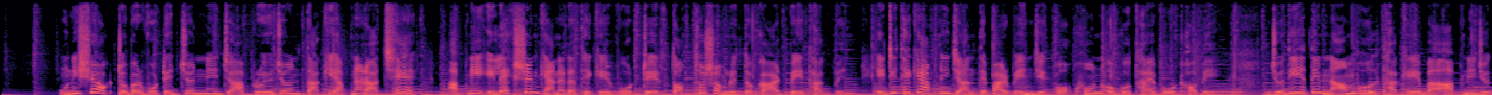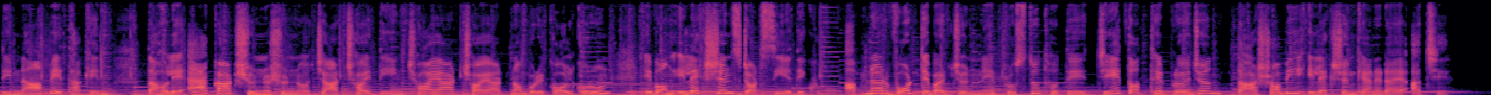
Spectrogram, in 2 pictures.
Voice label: bengali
